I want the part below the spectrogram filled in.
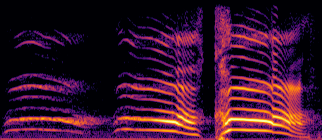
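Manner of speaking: high, loud cawing crow; squawking crow call. Shown as a demonstration. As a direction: caw out like a crow. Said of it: "repeat after me".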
